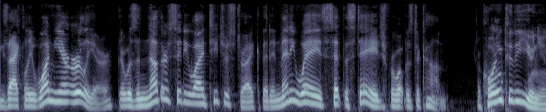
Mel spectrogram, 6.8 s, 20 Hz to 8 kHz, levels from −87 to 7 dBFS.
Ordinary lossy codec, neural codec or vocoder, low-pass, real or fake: MP3, 48 kbps; none; 7.2 kHz; real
